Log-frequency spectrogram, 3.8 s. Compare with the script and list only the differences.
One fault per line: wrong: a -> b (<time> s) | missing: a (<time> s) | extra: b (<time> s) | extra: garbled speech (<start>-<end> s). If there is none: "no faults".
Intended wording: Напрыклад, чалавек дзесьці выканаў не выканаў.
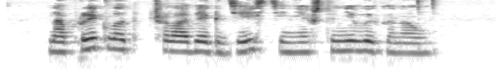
wrong: выканаў -> нешта (2.2 s)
